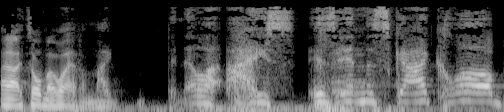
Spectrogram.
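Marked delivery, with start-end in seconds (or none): 1.3-3.8 very slow, drawn-out, hushed whispering murmur. Retelling telling his wife a celebrity was right nearby: retelling a whisper. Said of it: "I'm whispering because he was like right over there".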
